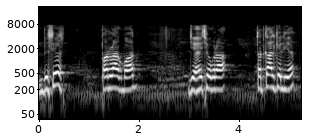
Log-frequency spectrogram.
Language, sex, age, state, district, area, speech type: Maithili, male, 60+, Bihar, Madhepura, urban, spontaneous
